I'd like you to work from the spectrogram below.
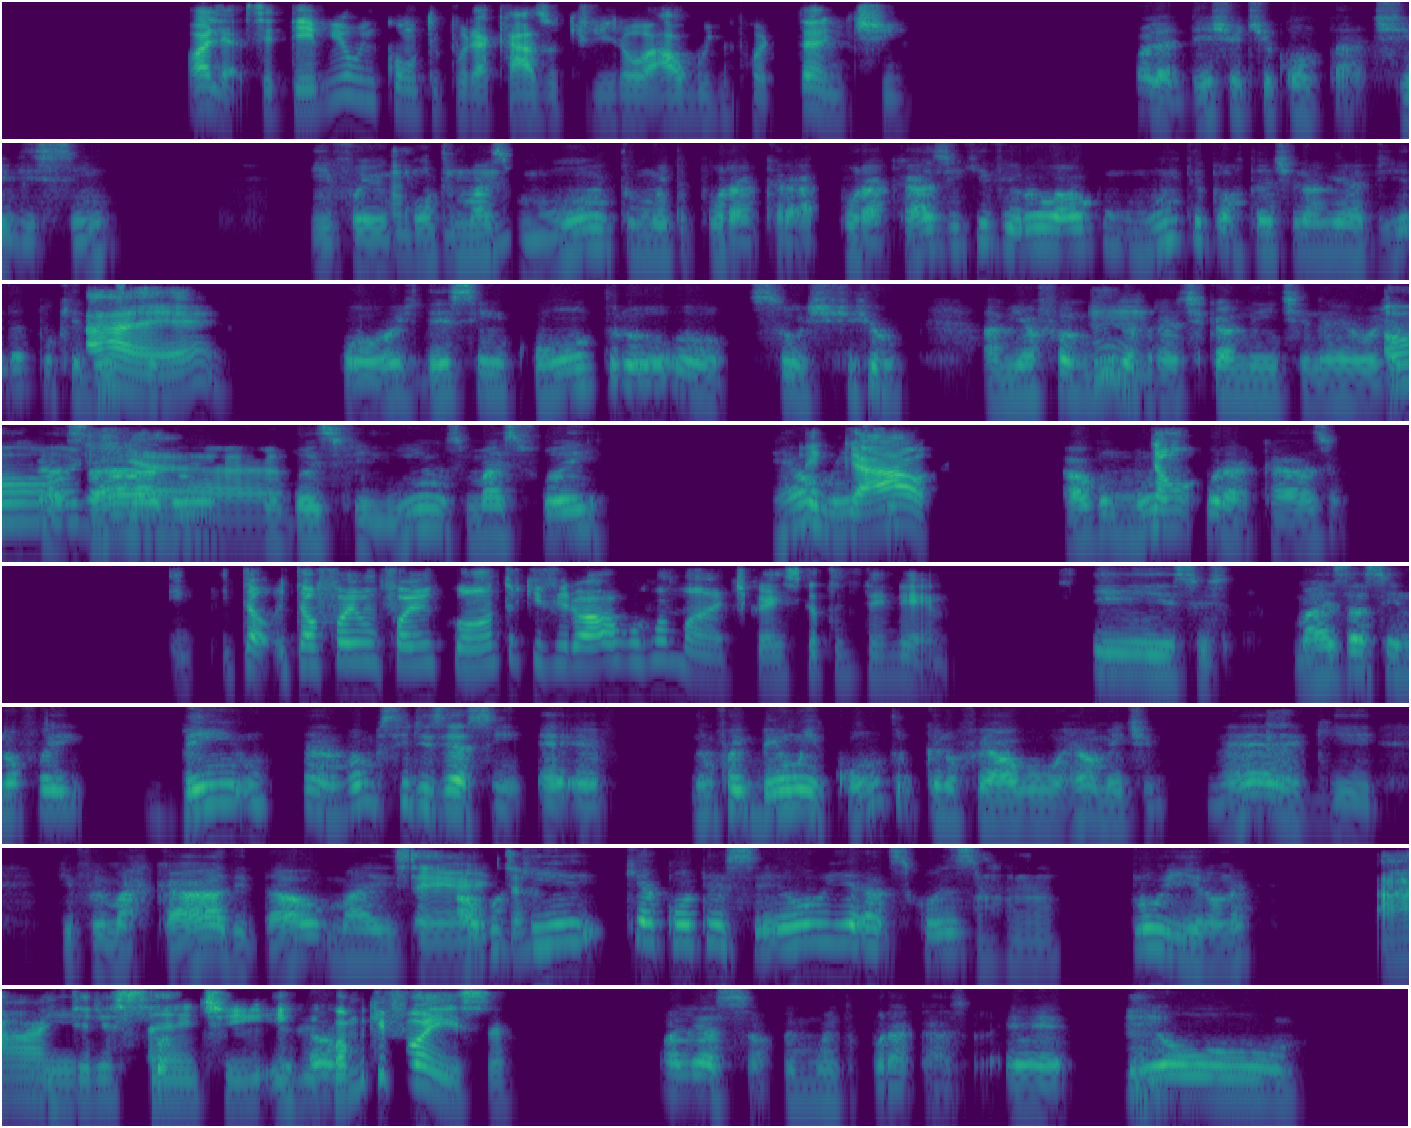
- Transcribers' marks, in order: laughing while speaking: "surgiu"; drawn out: "Olha!"; other background noise
- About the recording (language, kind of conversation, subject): Portuguese, podcast, Você teve algum encontro por acaso que acabou se tornando algo importante?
